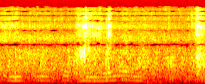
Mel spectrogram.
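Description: Faint voices of people talking at a distance, with a brief light rustle about a second in.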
